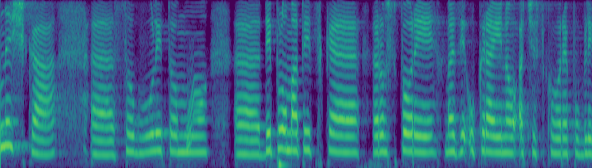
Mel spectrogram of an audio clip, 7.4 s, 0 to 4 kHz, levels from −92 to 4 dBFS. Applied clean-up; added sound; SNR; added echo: neural mask model Resemble Enhance denoiser.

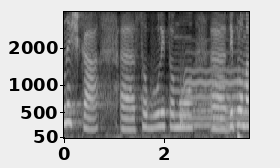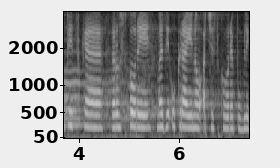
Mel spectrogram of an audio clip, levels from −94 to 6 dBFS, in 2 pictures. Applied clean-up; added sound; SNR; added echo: none; Keyboard (musical); 10 dB; none.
